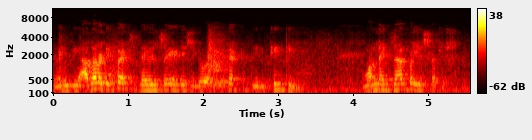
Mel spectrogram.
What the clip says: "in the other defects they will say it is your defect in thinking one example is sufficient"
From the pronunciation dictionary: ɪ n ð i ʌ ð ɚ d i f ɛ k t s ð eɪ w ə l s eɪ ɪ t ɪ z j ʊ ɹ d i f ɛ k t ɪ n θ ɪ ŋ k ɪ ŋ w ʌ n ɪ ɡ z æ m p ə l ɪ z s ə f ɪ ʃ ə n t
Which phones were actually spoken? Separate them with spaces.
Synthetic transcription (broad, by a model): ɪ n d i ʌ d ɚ d i f ɛ k t s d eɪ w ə l s eɪ ɪ t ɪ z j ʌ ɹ d i f ɛ k t ɪ n t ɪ ŋ k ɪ ŋ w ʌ n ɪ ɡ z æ m p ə l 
